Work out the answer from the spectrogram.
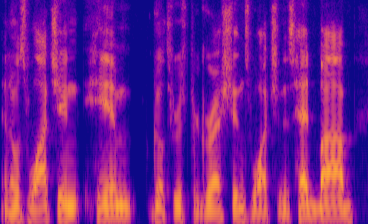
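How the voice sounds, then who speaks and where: A man hosting a sports podcast, with a wry, teasing manner and drawn-out answers. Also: on the low side, no room sound, studio quality. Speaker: podcast host. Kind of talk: casual podcast chat.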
